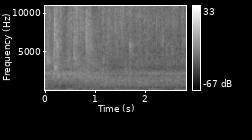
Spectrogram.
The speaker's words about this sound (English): I'm in a shower, sharing my thoughts.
